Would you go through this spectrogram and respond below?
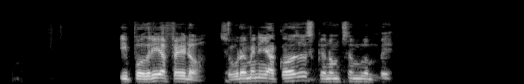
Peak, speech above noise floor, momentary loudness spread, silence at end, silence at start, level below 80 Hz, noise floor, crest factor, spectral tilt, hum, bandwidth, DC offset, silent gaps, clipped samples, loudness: -2 dBFS; over 75 dB; 11 LU; 1.35 s; 1.2 s; -64 dBFS; under -90 dBFS; 16 dB; -3.5 dB/octave; none; 8.2 kHz; under 0.1%; 2.08-2.20 s; under 0.1%; -15 LUFS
